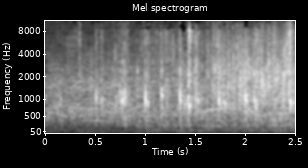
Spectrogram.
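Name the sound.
horse hooves clip-clopping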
